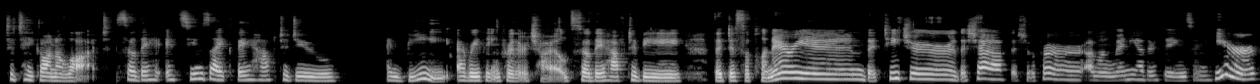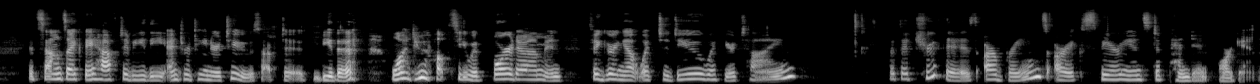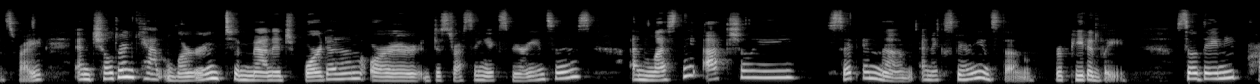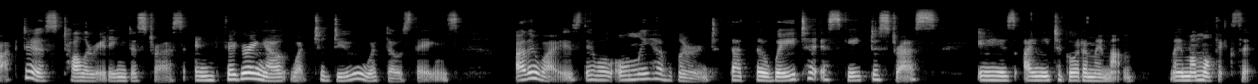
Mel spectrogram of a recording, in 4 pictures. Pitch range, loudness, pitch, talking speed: 185-260 Hz, -19 LUFS, 215 Hz, 165 wpm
